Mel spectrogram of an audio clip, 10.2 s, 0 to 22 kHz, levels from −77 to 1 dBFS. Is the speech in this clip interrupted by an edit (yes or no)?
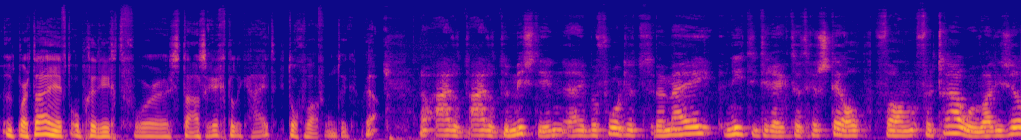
yes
